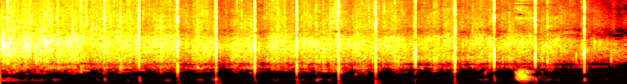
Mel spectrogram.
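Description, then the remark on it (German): A church audience at Church GVC Fraufeld claps steadily for several seconds, a dense wash of hand claps with a few sharper individual claps standing out, at an even level throughout. “Wir geben dir nochmal einen Applaus und du darfst wieder am Platz gehen.”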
